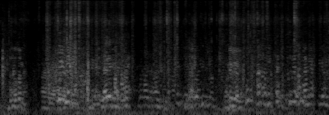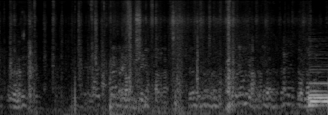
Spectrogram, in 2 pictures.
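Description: Pigeons cooing, with faint voices and a few light knocks.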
